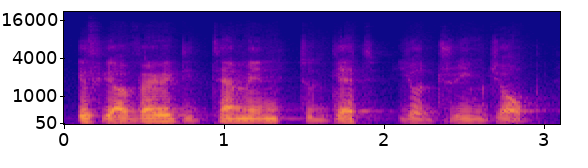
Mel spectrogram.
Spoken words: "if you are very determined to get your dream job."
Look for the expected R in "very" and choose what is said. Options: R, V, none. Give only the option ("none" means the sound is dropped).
R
